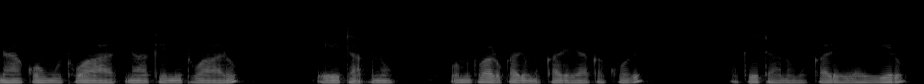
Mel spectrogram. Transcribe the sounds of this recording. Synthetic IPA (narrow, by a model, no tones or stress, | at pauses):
nakoutanakeːmitwaːlo̞ | etaːno̞ | ko̞̰mutwaːlo̞kalimukːale̞ːjakakʰo̞βe̞ | ake̞ːtaːno̞mukːaleːjajːeɾo̞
